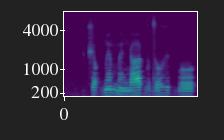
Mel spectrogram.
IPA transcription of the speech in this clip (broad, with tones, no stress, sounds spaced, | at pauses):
t͡ʃ ɔ˨ ɡ͡b ɛ̃˧ m ɛ̃˨ ŋ aː˨˦ ɡʷ ə˨ d o˨˦ ɣ ɨ˧ ɡ͡b o˧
